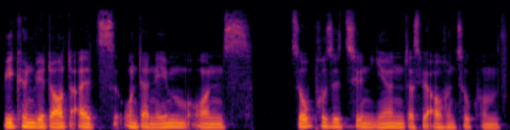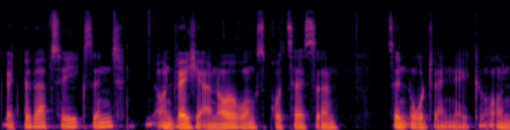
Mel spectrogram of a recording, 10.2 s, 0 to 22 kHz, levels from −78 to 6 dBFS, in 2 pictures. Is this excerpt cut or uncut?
uncut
